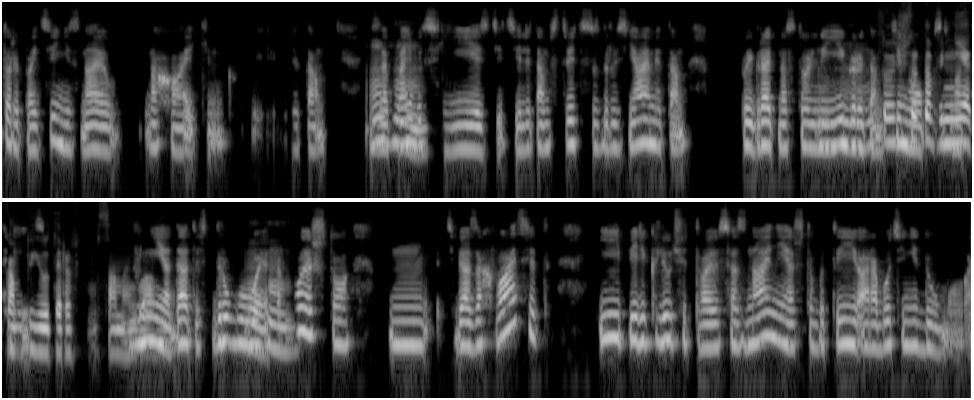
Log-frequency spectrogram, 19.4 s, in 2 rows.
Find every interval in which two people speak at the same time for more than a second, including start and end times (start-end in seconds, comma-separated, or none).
8.1-10.2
